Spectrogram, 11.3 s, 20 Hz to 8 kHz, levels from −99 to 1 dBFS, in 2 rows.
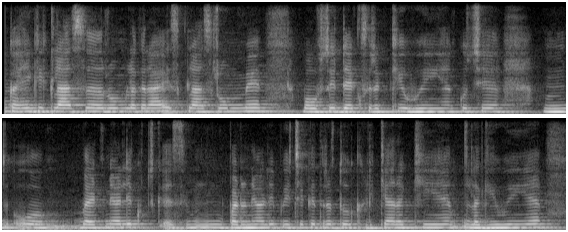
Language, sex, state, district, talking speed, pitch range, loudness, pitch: Hindi, female, Uttar Pradesh, Hamirpur, 170 wpm, 220-235 Hz, -22 LUFS, 225 Hz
